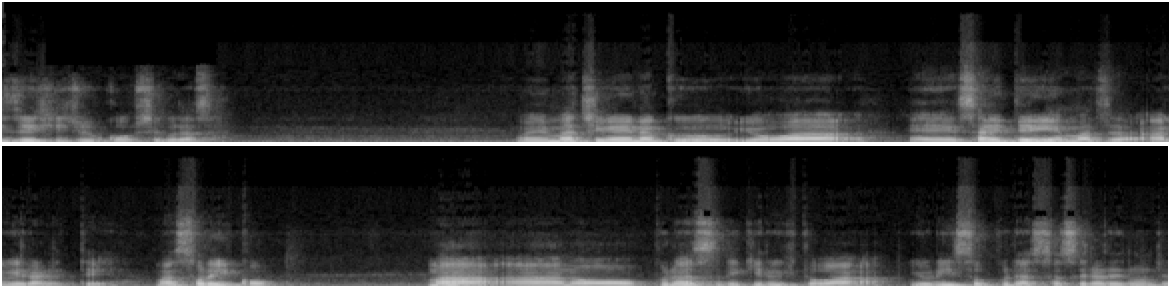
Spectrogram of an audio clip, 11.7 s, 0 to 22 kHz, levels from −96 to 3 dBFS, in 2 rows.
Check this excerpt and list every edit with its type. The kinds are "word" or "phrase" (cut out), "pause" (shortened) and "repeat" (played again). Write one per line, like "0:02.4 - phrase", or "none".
none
